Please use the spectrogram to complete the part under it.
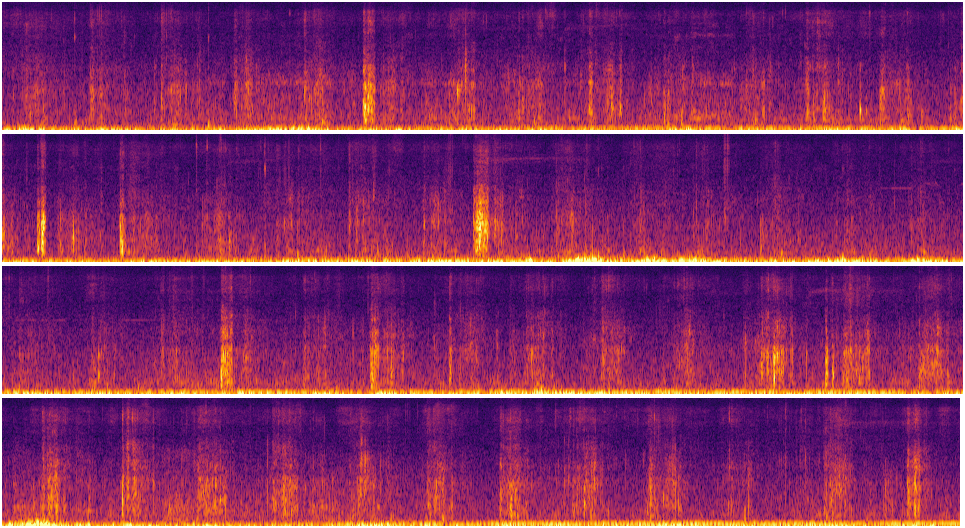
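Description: Tyres crunch and rattle over a dirt trail.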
